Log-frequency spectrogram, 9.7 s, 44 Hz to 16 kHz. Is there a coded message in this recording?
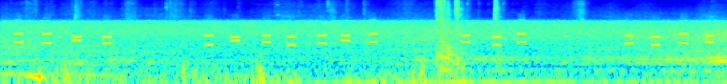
Yes: DTMF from 0.2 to 9.5 s, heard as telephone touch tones, dialled by hand, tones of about 100 ms, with phone line noise and the noise inside a lift. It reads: 96*4 2*81509 819 5168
